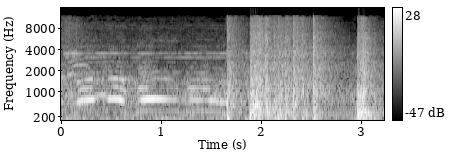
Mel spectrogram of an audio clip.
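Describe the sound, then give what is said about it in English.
Firecrackers are thrown during an attack on a refugee camp: shouting voices come first, then several sharp, loud bangs crack out in quick, uneven succession. “In this video, you can hear them shouting and throwing firecrackers as they tear down the camp,”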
